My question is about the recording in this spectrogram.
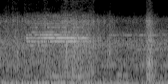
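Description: Clear plastic packaging rustling and crinkling as a folded lawn suit is slid out of its bag, loudest in the first half, with a brief high-pitched tone over the rustle and a sharp click near the end.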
